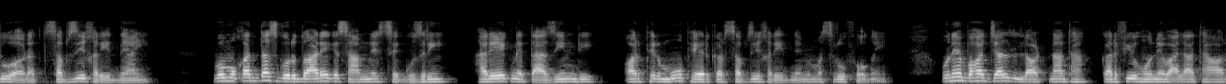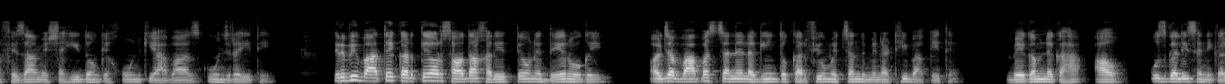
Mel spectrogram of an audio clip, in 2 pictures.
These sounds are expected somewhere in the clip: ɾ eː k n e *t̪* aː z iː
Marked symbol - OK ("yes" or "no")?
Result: yes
